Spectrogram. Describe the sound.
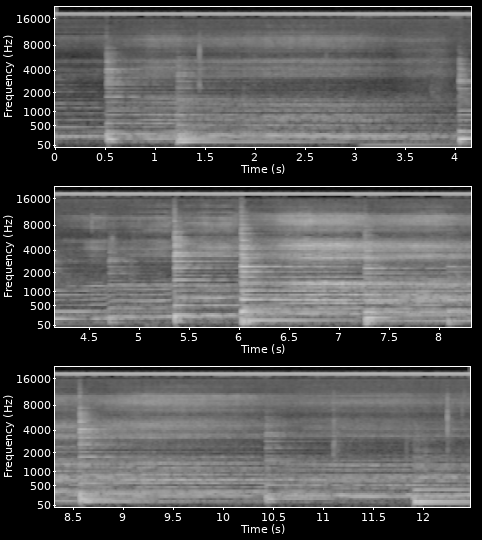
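Instrumental background music with sustained melodic tones over shifting chords and soft percussive accents, steady and moderate in level.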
